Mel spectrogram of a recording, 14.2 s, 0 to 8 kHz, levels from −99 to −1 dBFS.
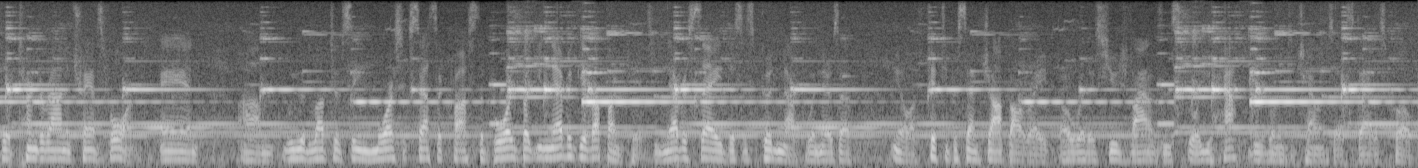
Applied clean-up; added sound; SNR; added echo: none; Wind chime; -4 dB; none.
